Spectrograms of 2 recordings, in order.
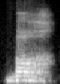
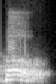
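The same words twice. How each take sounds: First: "bo" closed with a breathy H sound; wrong H ending. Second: "bo" ending on a pure long O; open O sound. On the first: Teacher showing the mistake to avoid, H sounded after "bo". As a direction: say "bo" as "boh", H heard at the end. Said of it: "There's no H sound at the end of it". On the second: Teacher showing students the vowel letter, plain long O in "bo". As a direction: say "bo" with no H at the end. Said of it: "There's no H sound". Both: Shown as a demonstration.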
